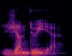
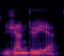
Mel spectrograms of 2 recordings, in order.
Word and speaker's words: gianduja: chopped hazelnuts called gianduja, which I might be saying that wrong, but from what I can best guess, gianduja.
